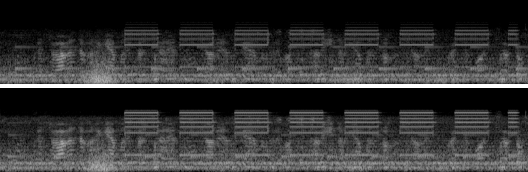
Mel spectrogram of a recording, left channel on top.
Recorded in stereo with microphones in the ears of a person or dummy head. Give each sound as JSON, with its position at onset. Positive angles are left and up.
{"t": 0.0, "sound": "an aircraft", "side_deg": -30}
{"t": 1.1, "sound": "an alarm clock", "side_deg": -45}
